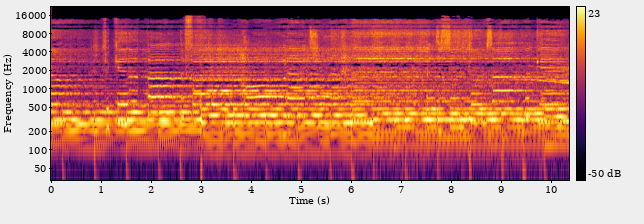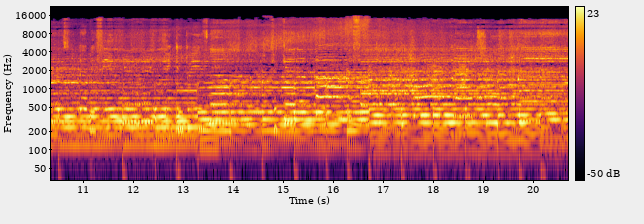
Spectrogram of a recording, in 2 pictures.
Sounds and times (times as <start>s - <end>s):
Electronic music: 0.0s - 20.7s.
